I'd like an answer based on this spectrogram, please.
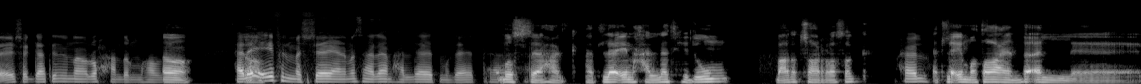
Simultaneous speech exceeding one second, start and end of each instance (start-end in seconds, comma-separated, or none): none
